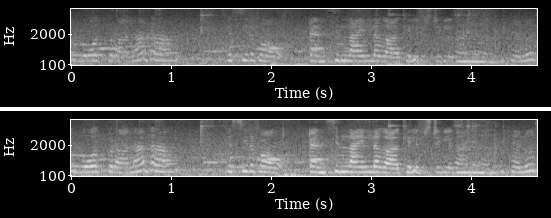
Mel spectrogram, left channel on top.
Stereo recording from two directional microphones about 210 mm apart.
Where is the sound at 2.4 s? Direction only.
55° right (ahead or behind).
